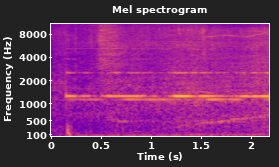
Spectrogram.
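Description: A recycling truck running: a low engine rumble with a steady high-pitched whine and a slowly rising tone. The sound starts abruptly just after the beginning.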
